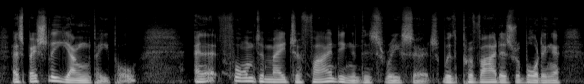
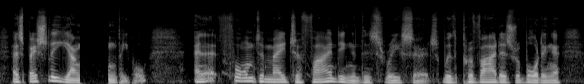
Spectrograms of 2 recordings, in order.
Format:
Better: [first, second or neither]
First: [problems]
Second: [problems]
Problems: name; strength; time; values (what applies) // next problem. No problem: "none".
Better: first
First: none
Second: audio freezing; at 1 s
